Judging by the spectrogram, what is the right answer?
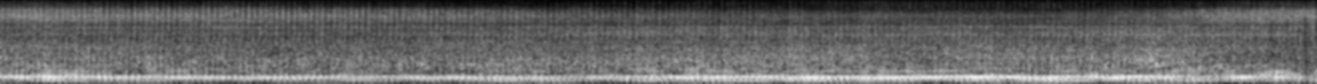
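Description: Wolf-Garten ride-on mower's engine running steadily at an even pitch, its blade cutting through tall, wet grass.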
